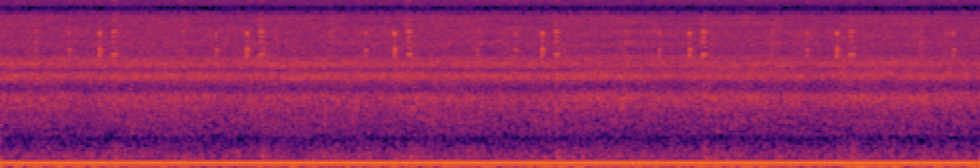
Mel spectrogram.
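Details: Seagate hard disk drive that suddenly failed, all data lost: faint tick every few seconds over steady hum, about twenty per minute, slightly uneven; repeated clicking, cause unknown.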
